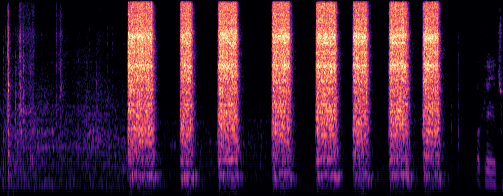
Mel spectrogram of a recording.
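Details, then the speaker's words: Chevy Astro van, new passenger door lock actuator tested with key fob: eight harsh buzzing bursts, roughly two a second, a relay-like chatter coming from inside the door as the locks cycle; actuator works but the noise is unexplained. "okay it's working but the noise is crazy and the noise is coming from this thing that's up in here wow it's like a relay"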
